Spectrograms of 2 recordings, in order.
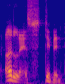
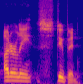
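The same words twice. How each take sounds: First: Low, soft mock-British voice; British accent. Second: Said in the usual way. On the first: Host imagines the spokesman's quote, in a British accent. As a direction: put on a cool British accent, quietly. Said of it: "he wouldn't say it British". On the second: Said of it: "I hope he said it, like, cool".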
